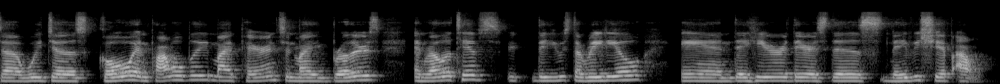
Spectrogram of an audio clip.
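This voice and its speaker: A woman in her fifties from Vietnam with a Vietnamese accent, telling her life story as an interview guest, halting with many fillers and restarts. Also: deep voice, fairly bright tone. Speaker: martial arts master guest.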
